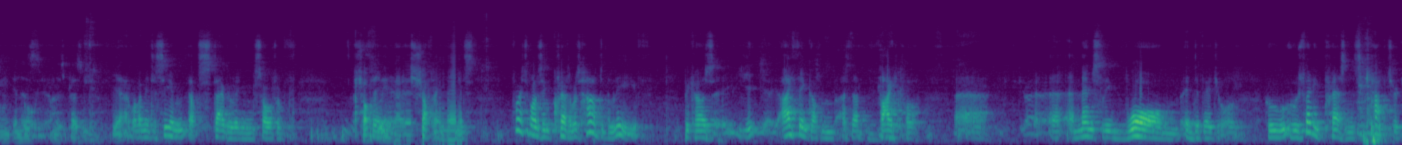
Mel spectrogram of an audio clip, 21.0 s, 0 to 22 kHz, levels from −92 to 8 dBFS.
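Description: From 5.92 to 7.03 s the audio turns into a rigid, metallic buzz at a fixed 100 Hz. This is robotic sound from repeated short buffers: a 10 ms slice is looped to fill gaps, with roughly half the audio repeated rather than new, most likely because audio was arriving too seldom. Unlike a plain dropout or stutter, nothing goes silent, and the steady 100 Hz pitch, set by the 10 ms repeat length, gives it away.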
